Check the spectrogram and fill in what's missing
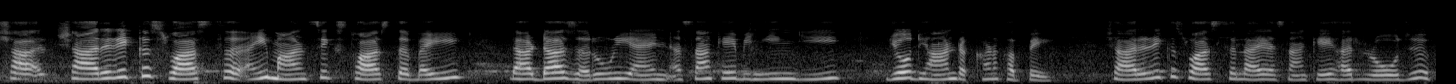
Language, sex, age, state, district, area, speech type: Sindhi, female, 45-60, Rajasthan, Ajmer, urban, spontaneous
